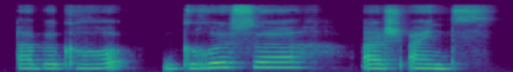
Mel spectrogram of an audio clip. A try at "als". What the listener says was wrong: Du coup, tu me dis Alch. C'est ça, hein? Als, tout simplement.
